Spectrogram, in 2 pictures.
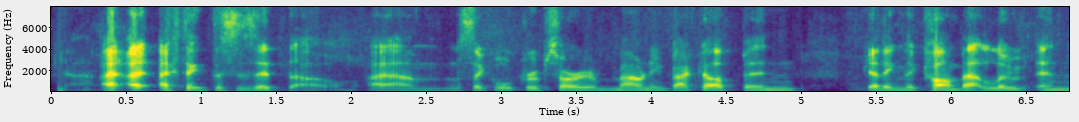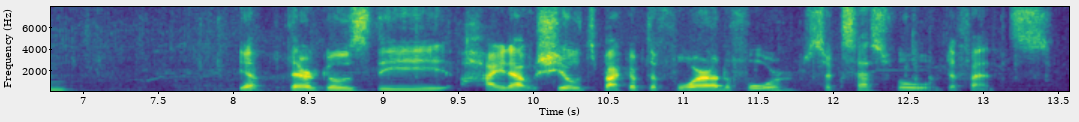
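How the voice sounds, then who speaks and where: A man giving relaxed, chatty live play-by-play commentary on an online game battle. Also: mid-range voice, unhurried, creaky. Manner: relaxed, chatty, laughs easily. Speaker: esports caster.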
